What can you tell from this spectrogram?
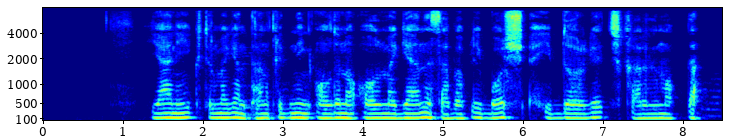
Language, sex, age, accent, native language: Uzbek, male, 25-34, Samarqand, Uzbek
